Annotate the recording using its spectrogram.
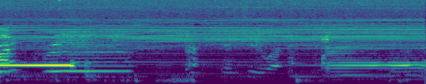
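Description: Steady held tones ringing from an electric guitar amplifier: a higher tone cuts off under a second in, a lower one sounds briefly, and the higher tone returns near the end, with faint talk underneath.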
